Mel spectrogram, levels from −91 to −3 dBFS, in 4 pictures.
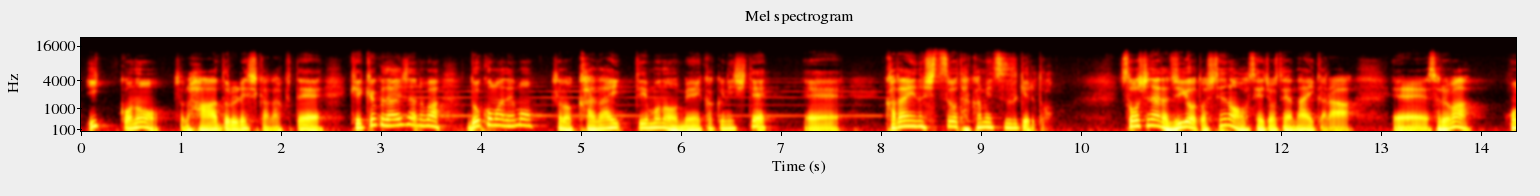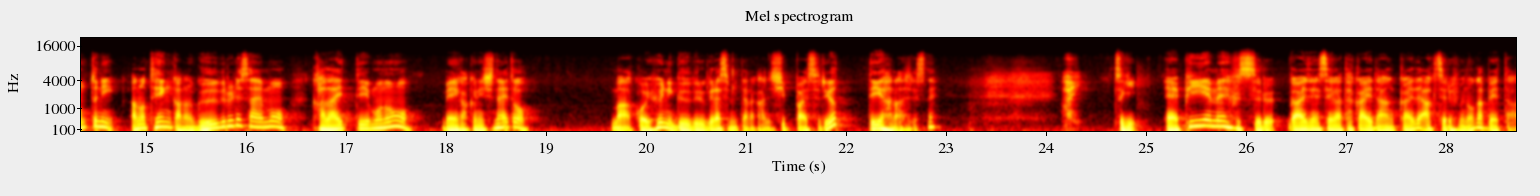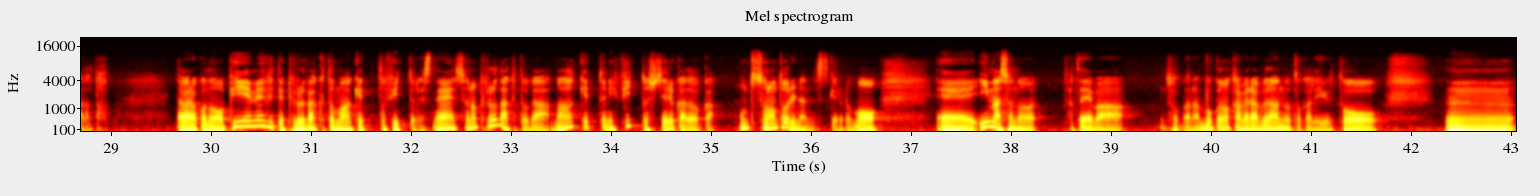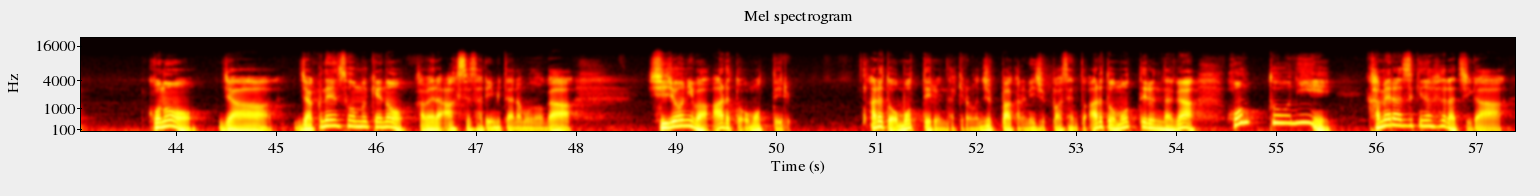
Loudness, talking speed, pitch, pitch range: -20 LUFS, 375 characters per minute, 120 Hz, 100-165 Hz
